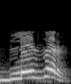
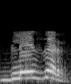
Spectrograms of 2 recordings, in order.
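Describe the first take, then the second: The two takes are said the same way.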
